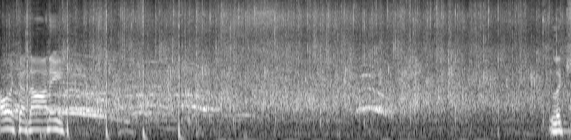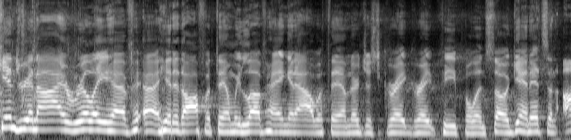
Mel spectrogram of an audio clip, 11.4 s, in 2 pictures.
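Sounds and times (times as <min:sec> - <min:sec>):
speech: 0:00.0 - 0:01.0, 0:05.5 - 0:11.4
audience applause: 0:00.0 - 0:06.3.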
